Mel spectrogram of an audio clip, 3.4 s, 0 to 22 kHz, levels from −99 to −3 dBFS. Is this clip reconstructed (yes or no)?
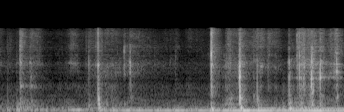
yes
